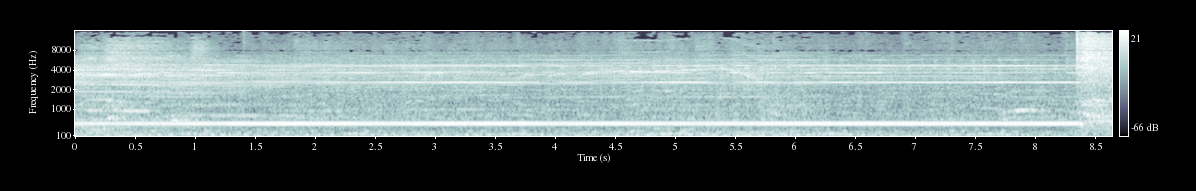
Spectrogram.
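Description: Live rock band in a quieter passage of a song: an electric guitar holds one long, steady note above a dense, low wash of guitar and bass.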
